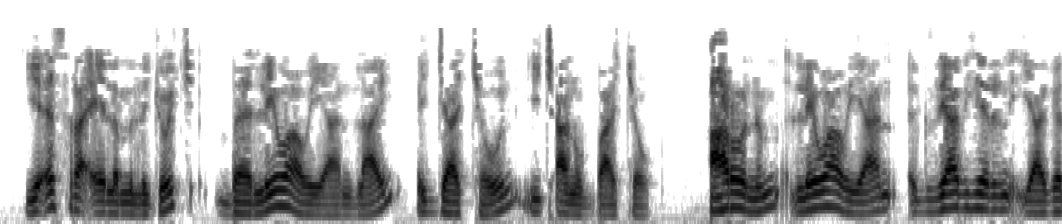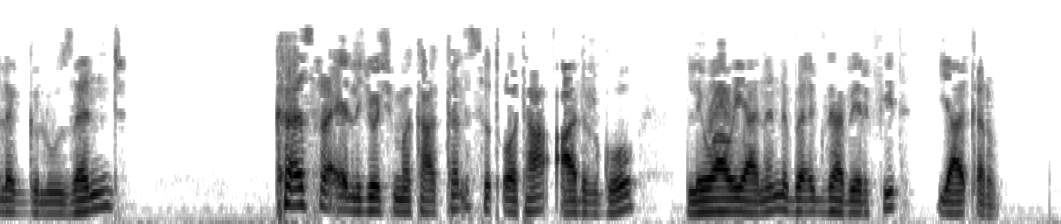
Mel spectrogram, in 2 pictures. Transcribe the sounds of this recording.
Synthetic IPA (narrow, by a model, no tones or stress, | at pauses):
jɛʔɨsɾaʔe̞lɨmlɨd͡ʒo̞t͡ʃːbəle̞wawijanlajʔɨd͡ʒːat͡ʃːɛwnjɪt͡ʃʼanubːat͡ʃːɛ̰w | ʔaɾo̞nɨmle̞wawijanɨ̰ɡzijaβhe̞ɾɨnjaɡələɡːɨluzənd̪ | kʰəɨsɾa̰ʔe̞lːɨd͡ʒo̞t͡ʃːməkʰakːəlsɨt̪ʼo̞t̪ʰaʔa̰d̪ɾɨɡo̞ | le̞wawijanɨnbəɨɡzjaβhe̞ɾfit̪ | jakʼɨɾβ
